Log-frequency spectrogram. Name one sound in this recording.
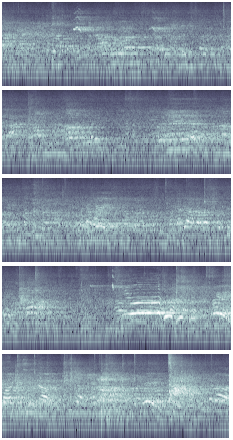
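Several men talk and call out across a large echoing hall.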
